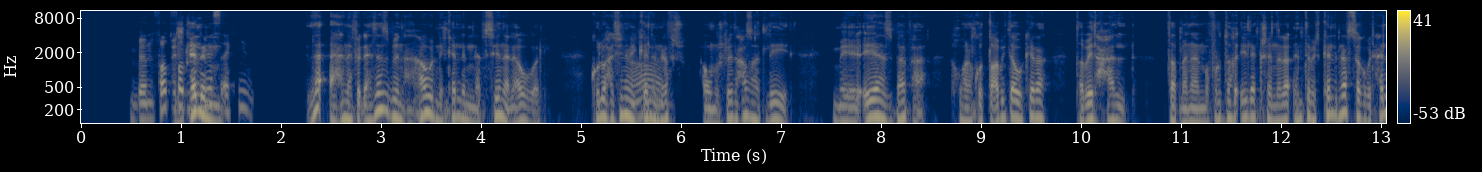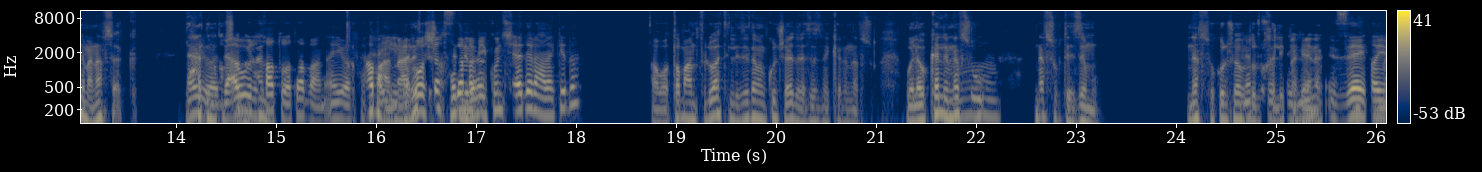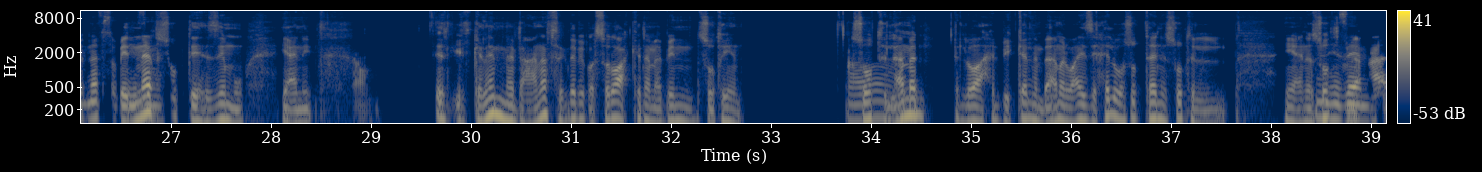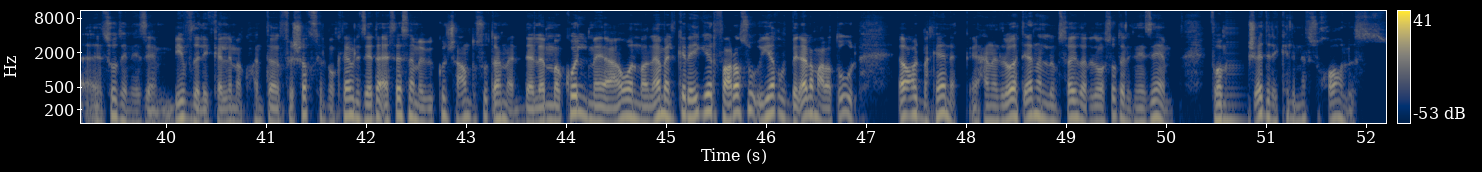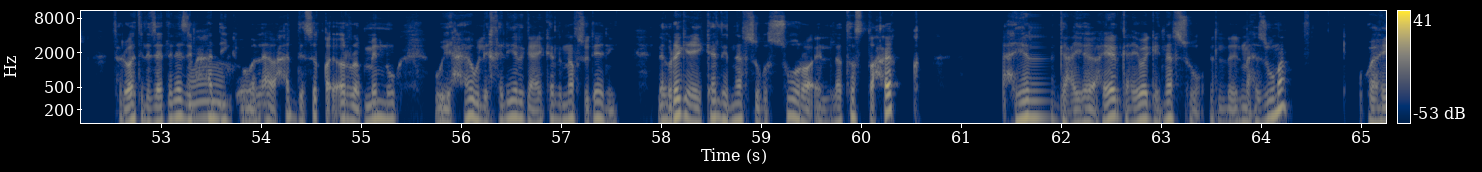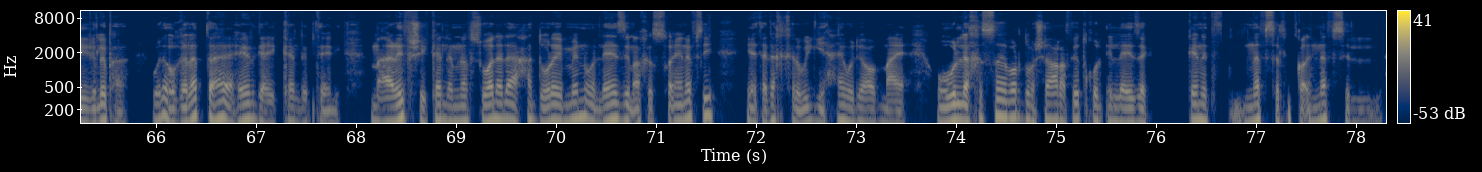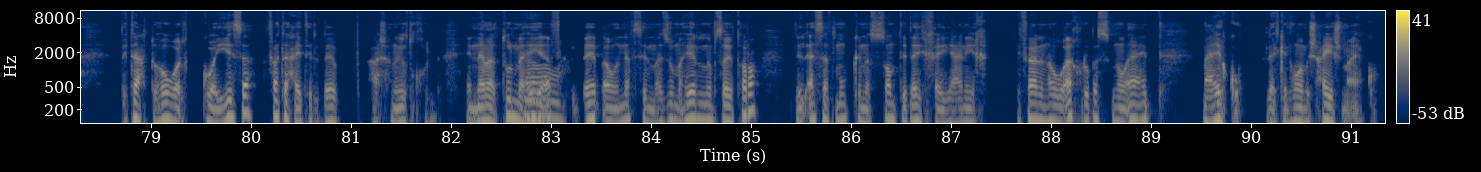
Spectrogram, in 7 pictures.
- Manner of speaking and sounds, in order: other background noise; in English: "الاكشن"; tapping; "بتهزمه" said as "بتهمنه"; unintelligible speech
- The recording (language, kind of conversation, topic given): Arabic, podcast, إمتى بتحسّ إن الصمت بيحكي أكتر من الكلام؟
